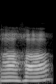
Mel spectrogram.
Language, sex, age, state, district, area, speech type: Tamil, female, 60+, Tamil Nadu, Viluppuram, rural, read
